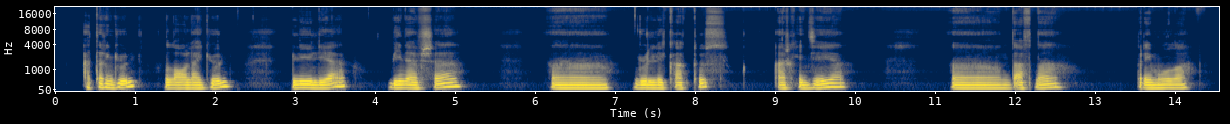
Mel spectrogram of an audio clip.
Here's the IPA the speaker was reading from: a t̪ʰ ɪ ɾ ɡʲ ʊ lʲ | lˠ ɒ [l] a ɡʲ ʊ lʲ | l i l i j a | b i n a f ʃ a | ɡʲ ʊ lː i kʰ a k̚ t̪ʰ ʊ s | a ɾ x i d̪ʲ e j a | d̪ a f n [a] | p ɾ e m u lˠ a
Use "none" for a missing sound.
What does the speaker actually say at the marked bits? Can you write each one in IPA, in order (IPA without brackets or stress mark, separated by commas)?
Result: l, a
